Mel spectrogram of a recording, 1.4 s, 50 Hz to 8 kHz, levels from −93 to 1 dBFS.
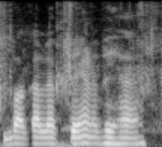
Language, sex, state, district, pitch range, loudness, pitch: Hindi, male, Jharkhand, Palamu, 120-125 Hz, -14 LUFS, 125 Hz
